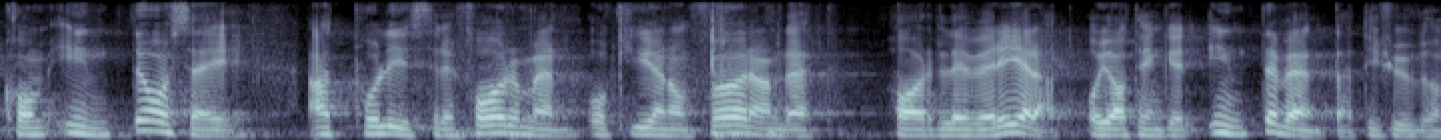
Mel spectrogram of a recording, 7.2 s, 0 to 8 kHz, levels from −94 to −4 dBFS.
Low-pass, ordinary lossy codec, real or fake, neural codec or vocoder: 7.2 kHz; none; real; none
